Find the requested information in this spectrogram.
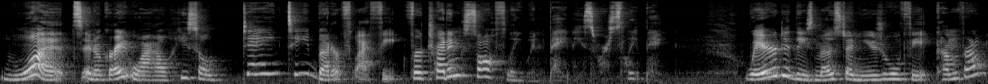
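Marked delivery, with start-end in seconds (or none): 5.3-6.6 whisper. A narrator's reading. Babies sleeping, treading softly.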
